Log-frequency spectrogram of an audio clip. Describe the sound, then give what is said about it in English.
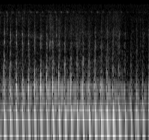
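A Bell twin-engine helicopter passes overhead as it returns to land on the Dún Briste sea stack. Its rotor makes a loud, steady, rapid thudding beat, with an engine whine above it. “It's coming right over us now, this Bell twin-engine helicopter, and hopefully we can get it on board again”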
